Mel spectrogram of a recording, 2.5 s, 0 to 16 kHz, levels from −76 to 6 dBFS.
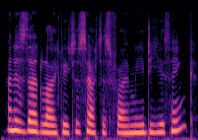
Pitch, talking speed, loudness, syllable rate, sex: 225 Hz, 240 wpm, -17 LUFS, 6.1 syllables/s, female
